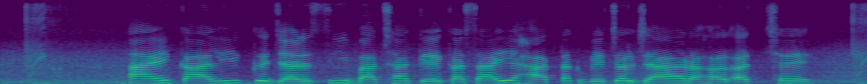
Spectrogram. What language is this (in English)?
Maithili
